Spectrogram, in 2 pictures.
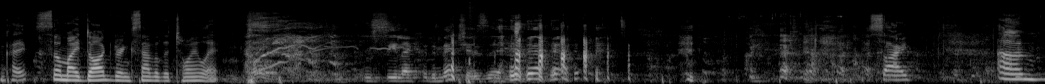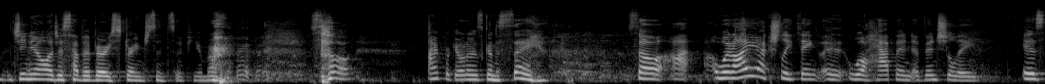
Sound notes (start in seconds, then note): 2.4 audience laughs; 4.4 laughs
